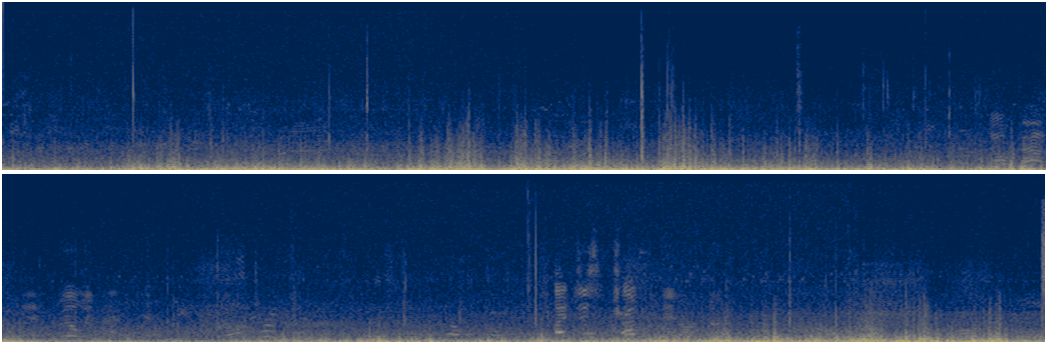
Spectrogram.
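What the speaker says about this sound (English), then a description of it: "It's windy as frick." Strong wind buffets the microphone outdoors on a field where field goals are being kicked, with loud low rumbling gusts that ease briefly midway, and voices talk faintly underneath.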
